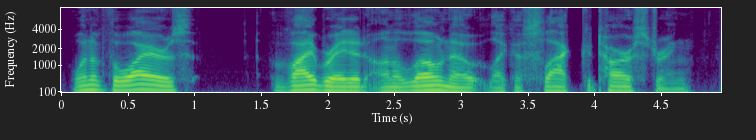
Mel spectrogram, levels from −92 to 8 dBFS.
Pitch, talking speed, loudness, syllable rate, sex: 110 Hz, 170 wpm, -15 LUFS, 4.8 syllables/s, male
